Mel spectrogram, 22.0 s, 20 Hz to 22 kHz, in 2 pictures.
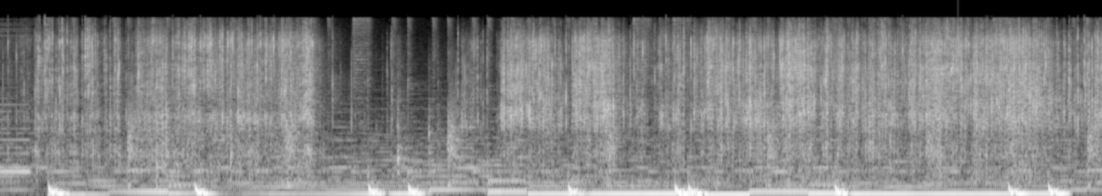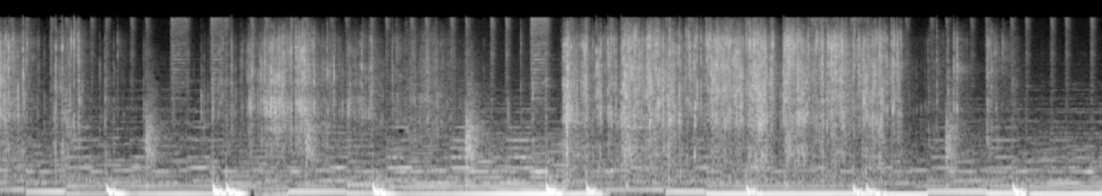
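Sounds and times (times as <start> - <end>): plastic bag crinkling: 0.0 - 12.4, 13.0 - 15.6, 16.6 - 21.2
background music with bass line: 0.0 - 22.0.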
